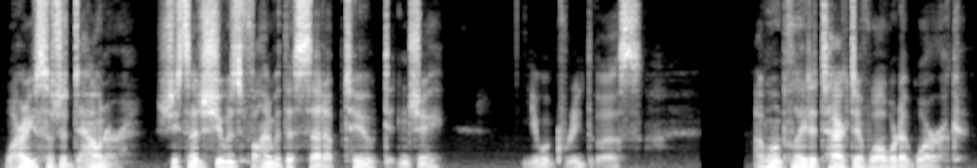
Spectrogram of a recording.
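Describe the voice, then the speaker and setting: A man's voice: lowish voice, expressive, measured pace, a bit bright, no room sound. Man acting as sarcastic anime teen boy, swinging intonation, teasing, prying, very dry recording. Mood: blunt. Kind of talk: anime fan dub acting.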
